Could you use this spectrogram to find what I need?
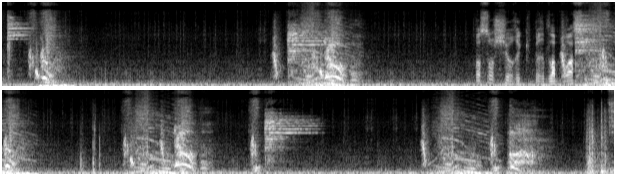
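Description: Steel swords clash and ring in a duel.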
